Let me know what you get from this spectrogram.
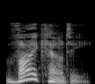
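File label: "viscounty", English, British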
